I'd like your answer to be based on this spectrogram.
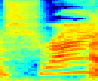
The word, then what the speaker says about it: Schreiner: It's Tom Schreiner. – I've said his name wrong Rainer. – The whole time.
